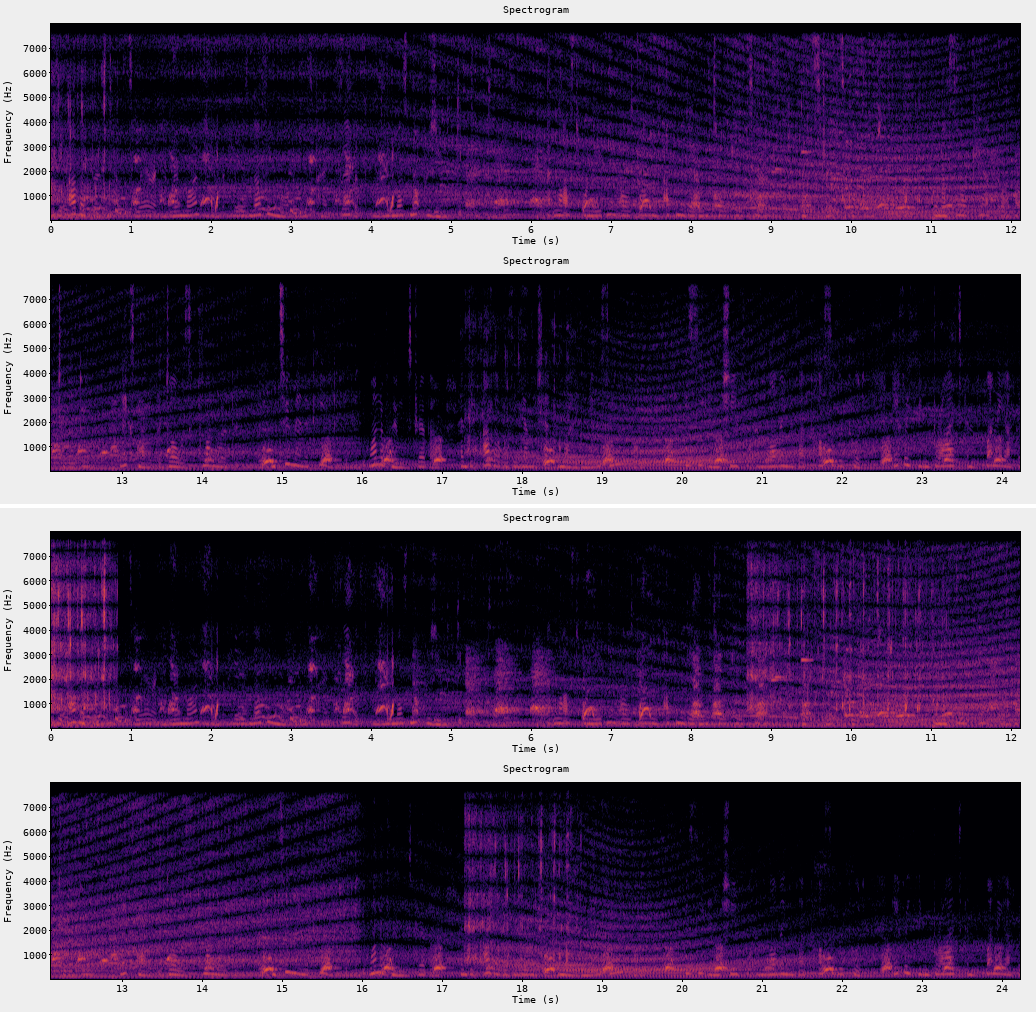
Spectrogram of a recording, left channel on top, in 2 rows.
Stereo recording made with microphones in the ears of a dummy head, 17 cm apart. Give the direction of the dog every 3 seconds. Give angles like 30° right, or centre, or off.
10° left, 20° right, 30° right, 20° right, 10° right, centre, 10° left, 20° left.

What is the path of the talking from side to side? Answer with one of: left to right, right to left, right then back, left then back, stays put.
stays put.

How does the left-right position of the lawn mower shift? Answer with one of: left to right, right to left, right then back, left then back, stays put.
right then back.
